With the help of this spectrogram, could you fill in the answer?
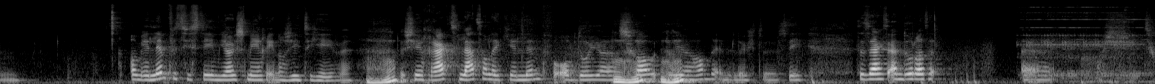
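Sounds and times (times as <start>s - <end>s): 
low hum: 0.0s - 11.5s
speech: 1.3s - 9.5s, 10.2s - 11.2s
doorbell ringing in a home: 10.2s - 11.5s.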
